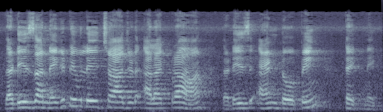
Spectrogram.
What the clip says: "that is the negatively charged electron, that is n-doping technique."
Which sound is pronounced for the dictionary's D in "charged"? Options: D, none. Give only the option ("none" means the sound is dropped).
D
